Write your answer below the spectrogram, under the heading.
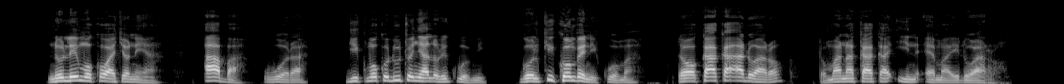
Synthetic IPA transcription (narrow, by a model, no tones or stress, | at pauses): nolemokɔwat͡ʃɔnɪja̰ | aba̰ | woɾa | ɡikmokodutoɲalɔɾɪkwomi | ɡolkɪkombenɪkwoma | tɔkakaːdwaɾɔ | tɔ̰manakakaʔinɛmaɪdwa̰ɾɔ̰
